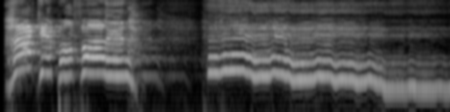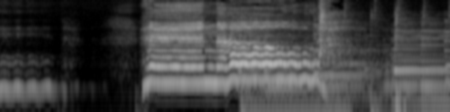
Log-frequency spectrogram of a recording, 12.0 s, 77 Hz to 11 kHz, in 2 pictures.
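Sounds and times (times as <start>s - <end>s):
woman singing unaccompanied: 0.1s - 7.1s, 7.9s - 10.5s.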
